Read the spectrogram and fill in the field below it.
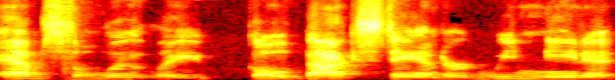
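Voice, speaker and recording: On a very clean recording with a silent background, a woman speaks. Her pace is very slow. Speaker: astrology livestream host. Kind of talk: casual live-stream chat.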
